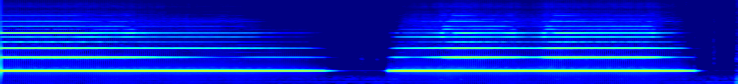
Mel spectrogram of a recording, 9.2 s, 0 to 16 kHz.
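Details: Heathkit T4 tube amp being converted to a guitar amp: a pure test tone turns buzzy and edged at full volume, cutting out and returning, with sag and distortion when driven hard; cause not confirmed.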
